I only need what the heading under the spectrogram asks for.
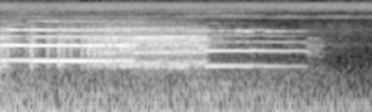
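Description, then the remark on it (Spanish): A rooster crows once, loudly, its harmonic call holding steady before tapering off near the end. No voices are present. “De repente, el gallo irrumpió con su llamada.”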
